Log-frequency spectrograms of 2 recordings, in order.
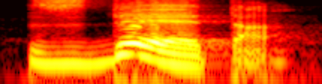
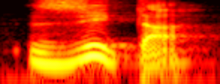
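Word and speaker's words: ζῆτα: Now, the first element is like the English word zone, but it must be combined with the D of dental. So it is zd, zdeta. That's the pronunciation.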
